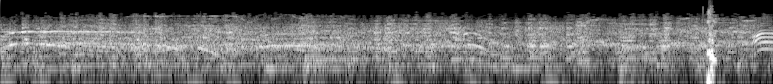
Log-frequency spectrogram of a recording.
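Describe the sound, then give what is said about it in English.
A large crowd cheers and shouts for Fred Allen as he leads his weekly parade to the old town hall on the radio show Town Hall Tonight, in a steady, dense roar of many overlapping voices that holds throughout, broken near the end by one sharp, loud thump. “Crowd cheer Fred Allen as he heads his weekly parade to the old town hall.”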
